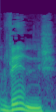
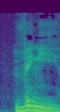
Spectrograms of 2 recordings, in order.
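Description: First: The name ends without an 'ee' sound. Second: The name ends with an 'ee' sound, like stingy. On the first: The speaker calls it wrong. "Not Vinge" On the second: The speaker calls it right. "like stingy"

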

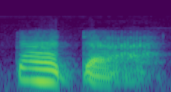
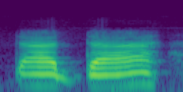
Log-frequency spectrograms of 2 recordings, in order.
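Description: First: The pitch falls on the word. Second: The pitch stays level on the word. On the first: It is a statement. "with a falling tone" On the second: It is a command. "with a kind of beseeching, level tone"

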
